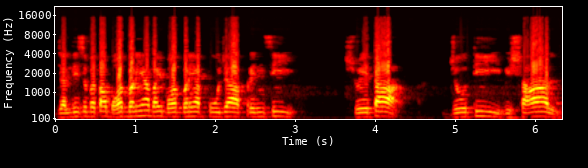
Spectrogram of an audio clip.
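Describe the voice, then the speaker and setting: Higher-pitched man teaching children, encouraging. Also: flat delivery, unhurried, lo-fi sound. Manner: encouraging, addresses students as children, frequent check-in tags. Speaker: online history teacher. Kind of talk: live quiz lesson with students, conversational teaching.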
